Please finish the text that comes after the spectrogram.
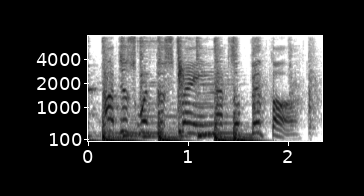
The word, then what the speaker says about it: Ibiza: Yeah, it's pronounced Ibiza, actually. Yeah.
